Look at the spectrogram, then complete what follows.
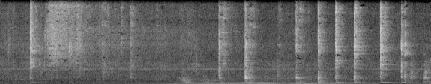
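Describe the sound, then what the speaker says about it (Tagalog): Banana pith being dropped into a simmering pot of native chicken tinola, producing a series of clattering knocks and soft sizzling stirs up close, with no voices. "At ilahok natin yung ubod ng saging."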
